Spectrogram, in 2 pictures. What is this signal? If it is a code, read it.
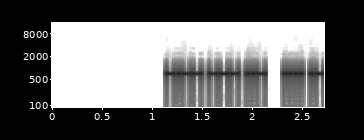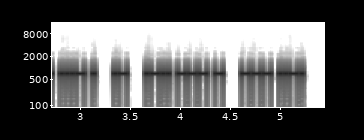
Morse code, heard as a keyed tone, about 44 wpm, 700 Hz. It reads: YOU HAVE A LOT OF
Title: Sets of 5 Words Encore 45wpm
